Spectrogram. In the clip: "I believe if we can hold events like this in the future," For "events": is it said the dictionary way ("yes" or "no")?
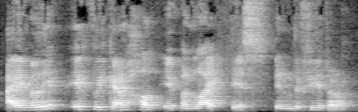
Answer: no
